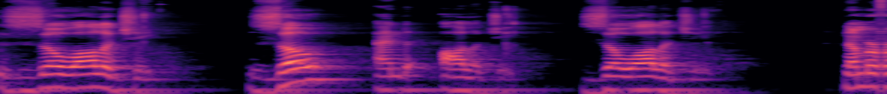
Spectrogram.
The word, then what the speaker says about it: zoology: do you say it if you said zoology it's actually wrong that is a very common mispronunciation this is actually zoology though and ecology zoology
